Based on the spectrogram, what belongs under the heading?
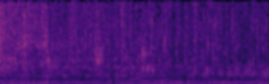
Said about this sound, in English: See, because it's a long flush.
